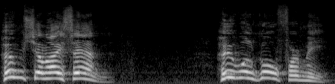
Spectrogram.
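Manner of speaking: high, loud calling voice of God; a big loud calling out; crying out. Retold or imitated. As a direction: call it out loud across the crowd. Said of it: "crying out".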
